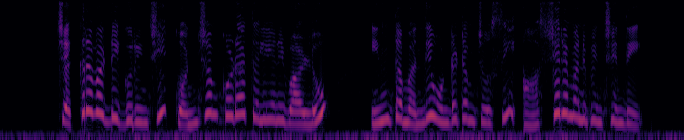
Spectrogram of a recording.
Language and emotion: Telugu, surprised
